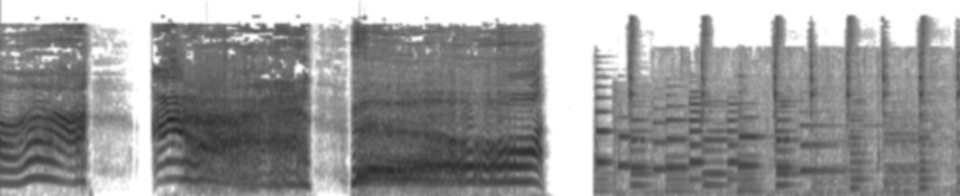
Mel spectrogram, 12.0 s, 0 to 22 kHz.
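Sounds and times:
person wailing: 0:00.0 - 0:01.2, 0:01.9 - 0:06.8.

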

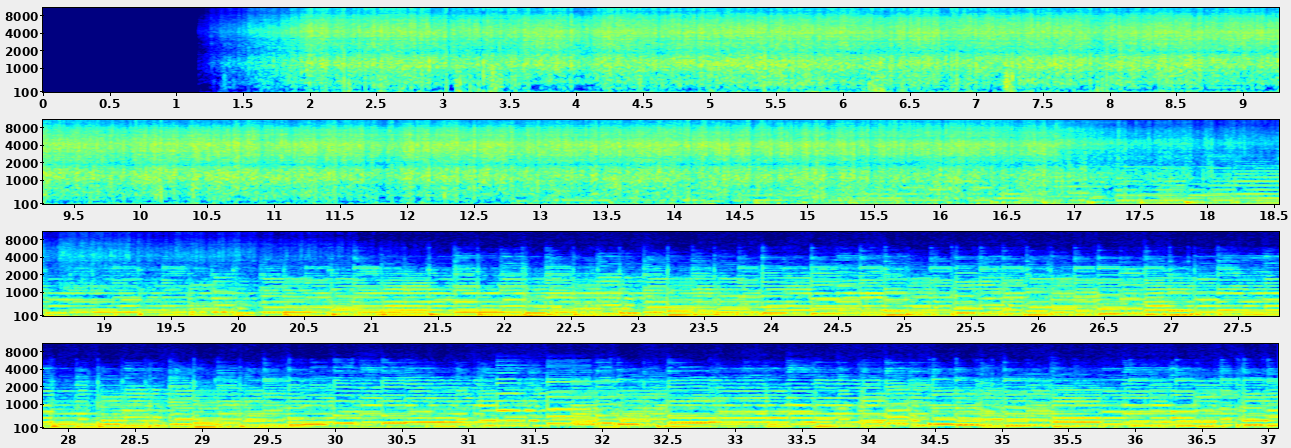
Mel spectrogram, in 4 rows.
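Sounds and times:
welding arc crackling: 0:01.2 - 0:21.2
welding pops: 0:01.2 - 0:21.2.

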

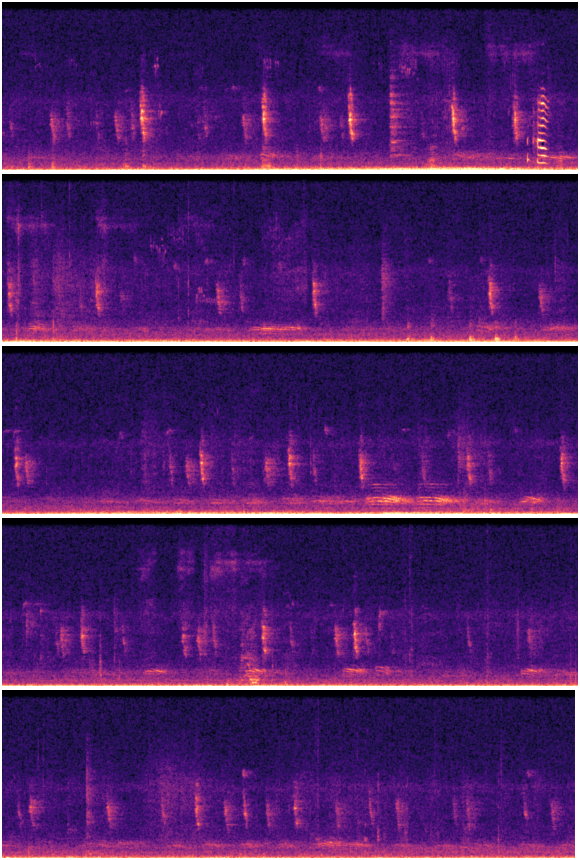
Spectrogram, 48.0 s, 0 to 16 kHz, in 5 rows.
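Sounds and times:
birds chirping: 0:00.0 - 0:15.0
lower curving bird calls: 0:03.7 - 0:15.0.

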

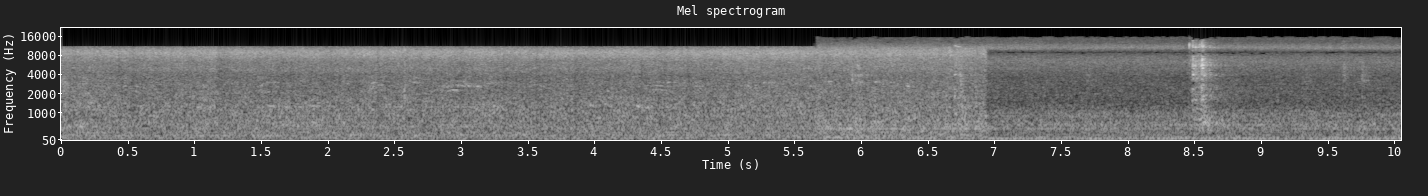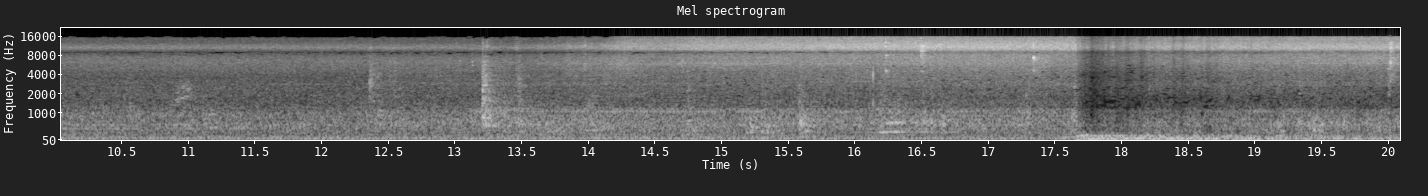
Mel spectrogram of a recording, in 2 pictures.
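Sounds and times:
plant machinery running: 0:05.4 - 0:07.3.

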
